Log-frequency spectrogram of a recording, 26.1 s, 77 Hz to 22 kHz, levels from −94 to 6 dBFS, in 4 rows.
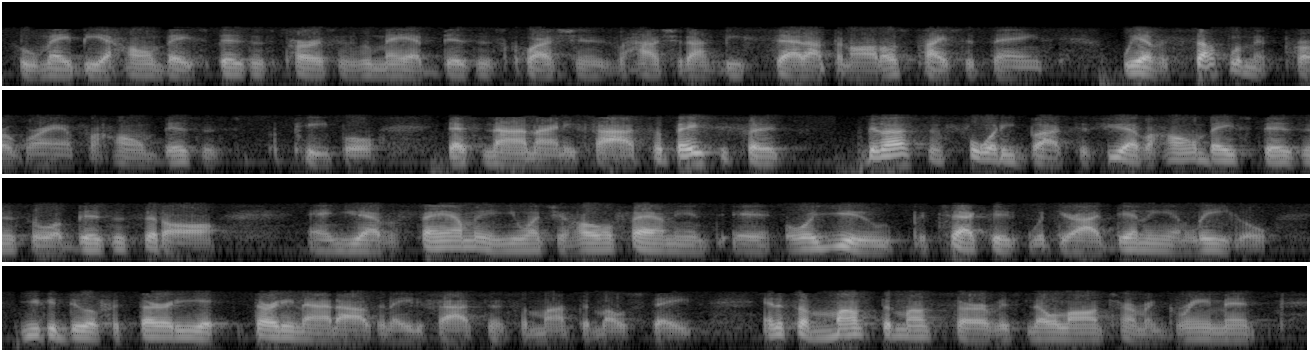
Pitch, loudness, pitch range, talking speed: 90 Hz, -35 LUFS, 80-95 Hz, 225 wpm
